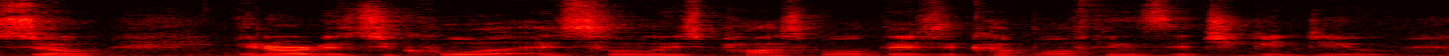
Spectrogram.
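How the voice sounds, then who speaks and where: Vocal fry runs through a man's fairly low-pitched voice. He speaks at a very fast pace with monotone, flat intonation. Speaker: home baker sharing tips. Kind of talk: tutorial. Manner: hesitant, many fillers.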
